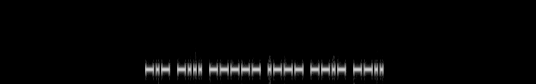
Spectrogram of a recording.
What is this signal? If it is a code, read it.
Morse code, heard as a keyed tone, about 46 wpm, 700 Hz. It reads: KB0JQZ
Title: USA Call Signs - 6 Characters - Repeated 3x - 45wpm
